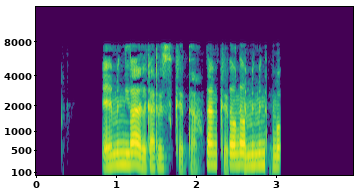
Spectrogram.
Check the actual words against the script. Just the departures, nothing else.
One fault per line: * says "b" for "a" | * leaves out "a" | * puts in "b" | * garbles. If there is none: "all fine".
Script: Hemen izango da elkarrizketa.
* leaves out "izango"
* garbles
